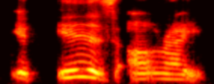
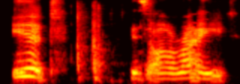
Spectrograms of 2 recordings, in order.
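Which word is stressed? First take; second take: is; It. First: The stress falls on the word is. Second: The stress falls on the word it. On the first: "emphasize each word separately" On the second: "emphasize each word separately"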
